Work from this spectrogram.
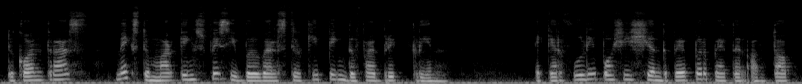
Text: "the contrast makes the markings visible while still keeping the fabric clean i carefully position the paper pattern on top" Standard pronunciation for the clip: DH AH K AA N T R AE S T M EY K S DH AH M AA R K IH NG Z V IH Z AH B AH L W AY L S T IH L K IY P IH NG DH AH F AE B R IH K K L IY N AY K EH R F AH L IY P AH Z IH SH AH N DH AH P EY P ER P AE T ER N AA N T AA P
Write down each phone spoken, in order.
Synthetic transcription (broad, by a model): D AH K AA N T R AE S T M EY K S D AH M AA R K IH NG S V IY S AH B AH L W AY L S T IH L K IY P IH NG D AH F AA B R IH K K L IY N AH K EH R F AH L IY P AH S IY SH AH N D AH P EY P ER P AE T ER N AA N T AA P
